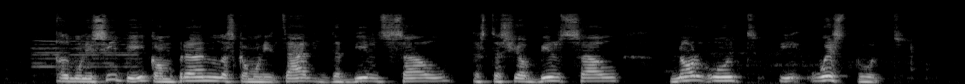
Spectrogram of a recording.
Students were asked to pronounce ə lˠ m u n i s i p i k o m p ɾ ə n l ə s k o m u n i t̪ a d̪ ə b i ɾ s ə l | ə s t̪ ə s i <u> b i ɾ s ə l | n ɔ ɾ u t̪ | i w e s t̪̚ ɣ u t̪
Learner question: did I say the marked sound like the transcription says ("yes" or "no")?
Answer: no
